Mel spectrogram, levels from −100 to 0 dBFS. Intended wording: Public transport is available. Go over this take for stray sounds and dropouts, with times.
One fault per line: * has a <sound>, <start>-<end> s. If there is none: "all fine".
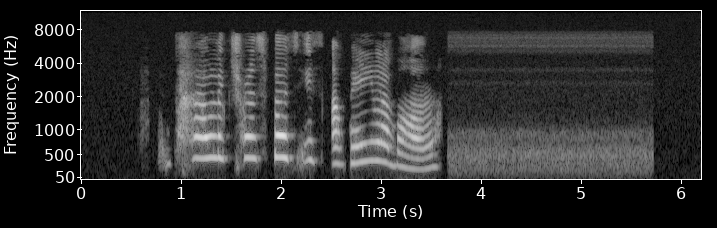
all fine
